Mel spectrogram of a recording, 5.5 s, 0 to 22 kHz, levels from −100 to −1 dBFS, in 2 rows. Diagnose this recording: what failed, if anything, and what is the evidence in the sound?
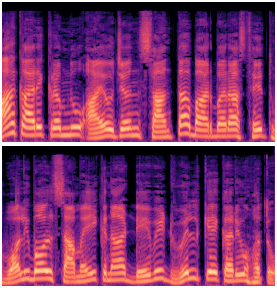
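Nothing in the recording points to a failure at any stage of the chain. The speech holds steady throughout, with no audible event that would need diagnosing.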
